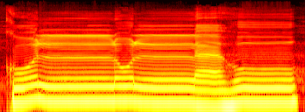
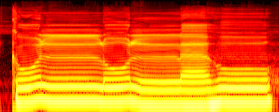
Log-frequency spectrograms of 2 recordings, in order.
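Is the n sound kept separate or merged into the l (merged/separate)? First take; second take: merged; merged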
